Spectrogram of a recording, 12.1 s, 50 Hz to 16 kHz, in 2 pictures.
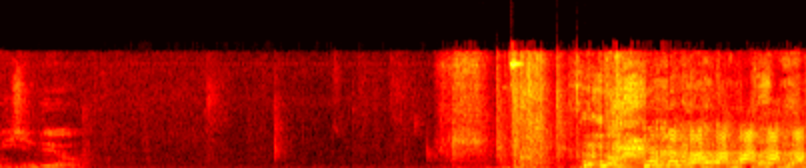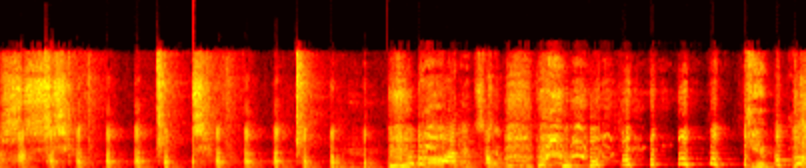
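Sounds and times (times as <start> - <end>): people laughing loudly: 4.4 - 12.0.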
